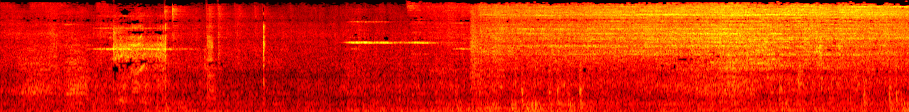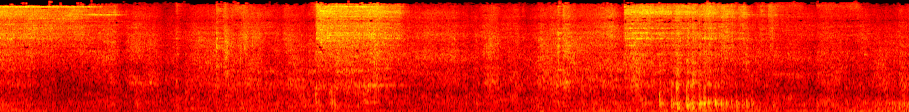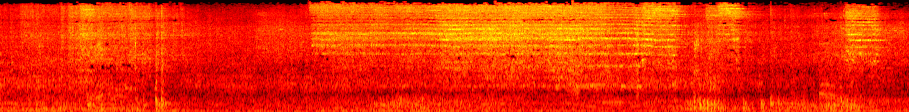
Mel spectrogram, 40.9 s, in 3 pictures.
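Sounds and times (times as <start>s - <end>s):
steel wheels rumbling on rail: 0.0s - 40.9s
high-pitched wheel squeal: 5.1s - 15.2s, 31.9s - 38.5s.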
